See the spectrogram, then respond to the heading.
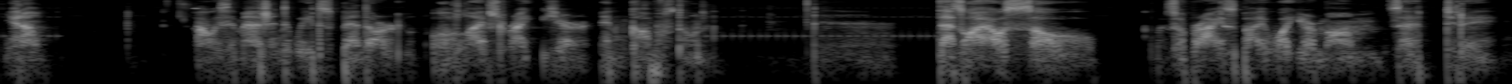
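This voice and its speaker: Very bright, fully whispered ASMR gaming host. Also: a little slow, long pauses, poor audio. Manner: unvoiced, gentle whispering throughout. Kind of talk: whispered ASMR let's play, reading game dialogue aloud.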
